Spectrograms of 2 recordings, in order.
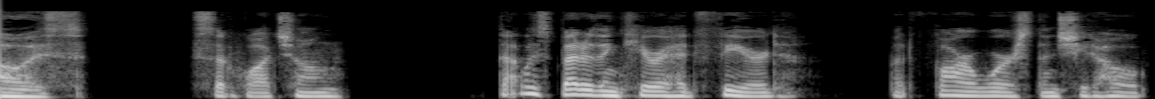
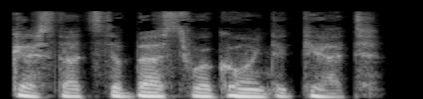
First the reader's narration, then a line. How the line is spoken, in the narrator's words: The machine boss seemed unconvinced, but she grunted and said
